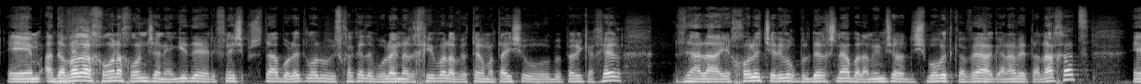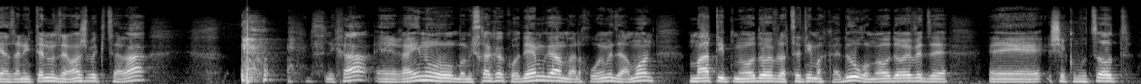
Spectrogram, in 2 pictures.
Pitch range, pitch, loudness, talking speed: 130-150 Hz, 140 Hz, -13 LUFS, 180 wpm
